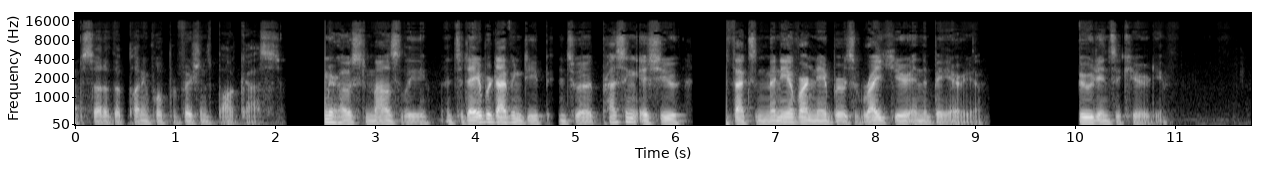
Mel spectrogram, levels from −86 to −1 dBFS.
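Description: Speech with two distinct dropout faults. A burst of packet loss hits at 0.47–0.56 s, 3.39–3.48 s, 4.77–4.88 s and 7.65–7.72 s. Each time the receiver keeps the last sound going for roughly 45 to 70 ms, fading it into a held buzz or hiss, and then jumps ahead, skipping 40 to 80 ms of audio. At 3.39 s the resumed audio also lands about 25 ms later. Clipped starts after a pause occur at 2.40 s, 6.41 s and 9.95 s, following silences of 0.36 s, 0.31 s and 0.87 s. At each, roughly 0.1 s of the opening sound is missing, so speech begins abruptly, likely because the output device sleeps during silence and needs time to wake. The two faults are easy to tell apart. Packet loss happens mid-sound and leaves a smeared filler before the skip. A clipped start comes only after silence and has no filler, just a missing onset.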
